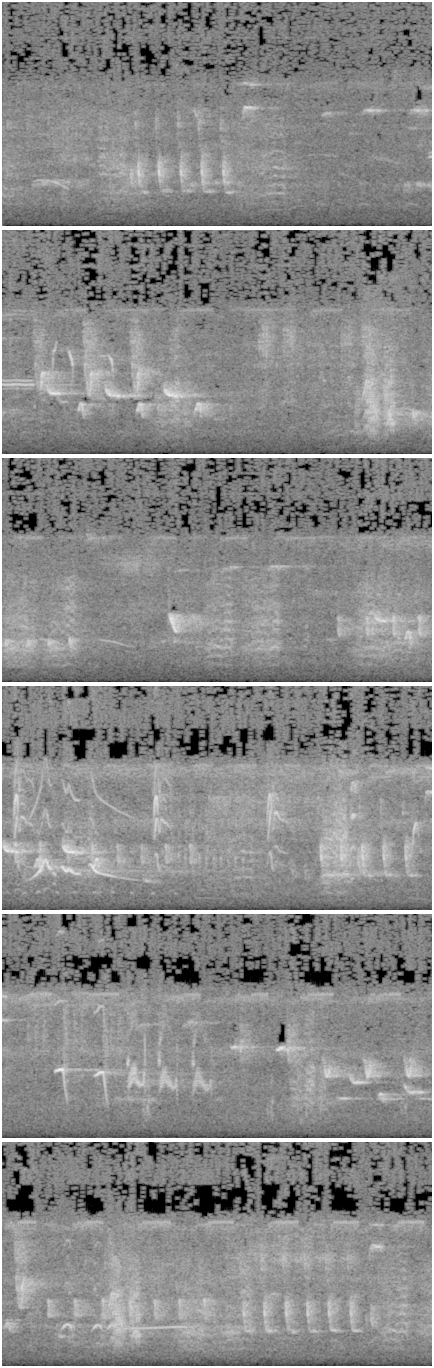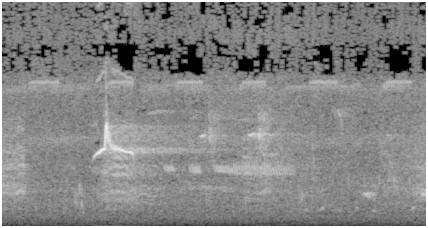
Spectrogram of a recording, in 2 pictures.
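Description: Several birds calling at once: quick chirps, rapid trills of repeated notes and short sweeping whistles, over a faint steady hiss.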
